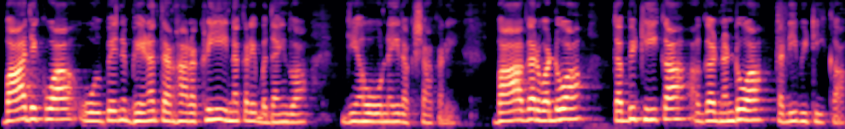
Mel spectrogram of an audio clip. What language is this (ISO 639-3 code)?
snd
